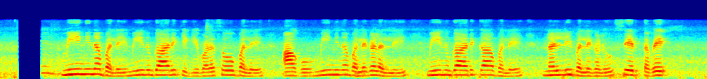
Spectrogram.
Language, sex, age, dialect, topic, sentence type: Kannada, female, 41-45, Mysore Kannada, agriculture, statement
